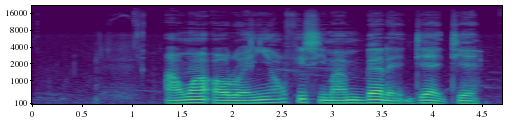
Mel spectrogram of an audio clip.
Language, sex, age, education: Yoruba, male, 30-45, tertiary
